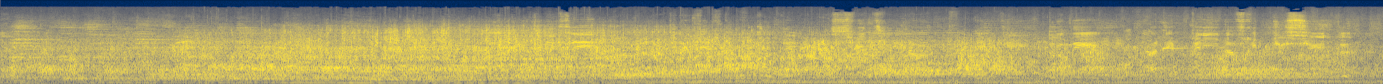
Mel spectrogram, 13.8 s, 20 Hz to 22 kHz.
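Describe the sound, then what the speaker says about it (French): A vintage propeller warbird first flown in 1951 passes at an air show in Cambrai, its loud piston engine droning steadily with a rising and falling roar across the whole stretch while a voice talks over it. "L'avion qui vous est présenté devant vous a volé pour la première fois en 1951"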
